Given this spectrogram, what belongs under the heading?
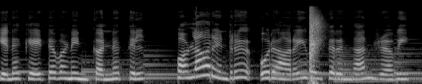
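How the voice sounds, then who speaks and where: A woman narrating an audiobook in a smooth, even storytelling voice. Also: high voice, moderate pace. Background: background music.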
